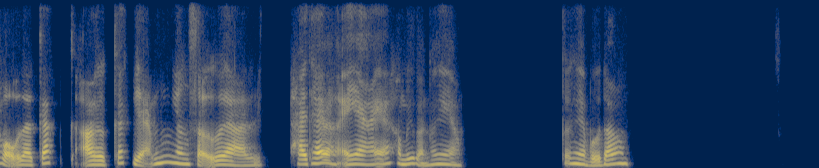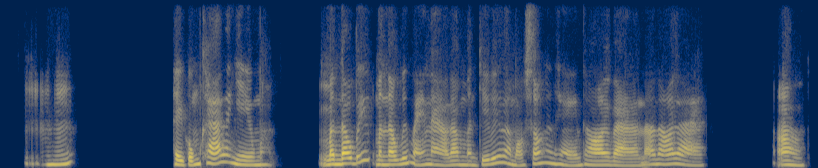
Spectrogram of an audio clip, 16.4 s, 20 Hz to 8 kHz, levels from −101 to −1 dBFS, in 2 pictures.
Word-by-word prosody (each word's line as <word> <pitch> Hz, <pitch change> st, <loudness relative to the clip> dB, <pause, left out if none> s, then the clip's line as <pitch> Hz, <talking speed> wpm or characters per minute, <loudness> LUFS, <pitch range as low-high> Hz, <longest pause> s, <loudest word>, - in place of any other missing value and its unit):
vụ -, -, +3 dB
là 195 Hz, -1 st, +2 dB
cắt, 260 Hz, +9 st, 0 dB, 0.3 s
ờ, 195 Hz, +1 st, +3 dB
cắt 270 Hz, +3 st, -5 dB
giảm 275 Hz, +6 st, -2 dB
nhân 250 Hz, -5 st, -1 dB
sự 225 Hz, -, 0 dB
là 180 Hz, -5 st, +1 dB, 0.4 s
thay 220 Hz, 0 st, +1 dB
thế 255 Hz, -, -2 dB
bằng -, -, 0 dB
AI 225 Hz, -, -1 dB, 0.3 s
á, 255 Hz, -, -3 dB
hông 235 Hz, -4 st, -3 dB
biết 245 Hz, -, -1 dB
bạn -, -, -4 dB
có -, -, -5 dB
nghe 225 Hz, 0 st, -3 dB
hông? 175 Hz, -, -10 dB, 1.0 s
Có -, -, -8 dB
nghe 240 Hz, -4 st, 0 dB
bữa -, -, -1 dB
đó 215 Hz, +2 st, +1 dB
hông? 255 Hz, -, -2 dB, 2.2 s
Ừm 240 Hz, -4 st, -4 dB
hứm. 220 Hz, +5 st, +1 dB, 1.0 s
Thì 205 Hz, -3 st, +5 dB
cũng 190 Hz, +5 st, +3 dB
khá 255 Hz, +1 st, +4 dB
là 330 Hz, -, 0 dB
nhiều 205 Hz, -9 st, 0 dB
mà, 195 Hz, +1 st, -3 dB, 0.5 s
mình 220 Hz, 0 st, +4 dB
đâu 250 Hz, +1 st, +9 dB
biết, 345 Hz, +10 st, -2 dB
mình 205 Hz, -, +1 dB
đâu 205 Hz, 0 st, +5 dB
biết 255 Hz, +4 st, +1 dB
mảng 215 Hz, -6 st, -1 dB
nào 195 Hz, -4 st, 0 dB
đâu, 195 Hz, -, +3 dB
mình 185 Hz, -2 st, -4 dB
chỉ 205 Hz, +3 st, -1 dB
biết 260 Hz, +5 st, +1 dB
là 285 Hz, -4 st, -1 dB
một 165 Hz, -4 st, -3 dB
số 240 Hz, +6 st, -1 dB
ngân 270 Hz, -4 st, -4 dB
hàng 175 Hz, -5 st, -4 dB
thôi 190 Hz, -1 st, +3 dB
và 165 Hz, -3 st, +1 dB
nó 220 Hz, -, -1 dB
nói 230 Hz, +1 st, +1 dB
là 200 Hz, -7 st, -2 dB, 0.7 s
ờ. 195 Hz, -3 st, +1 dB
220 Hz, 205 wpm, -24 LUFS, 190-250 Hz, 2.2 s, đâu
